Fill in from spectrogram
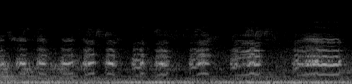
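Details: Backyard hens clucking in a coop sanctuary, short, bright clucks repeated about every quarter second, ending in a louder, drawn-out nasal note over a low hum.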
